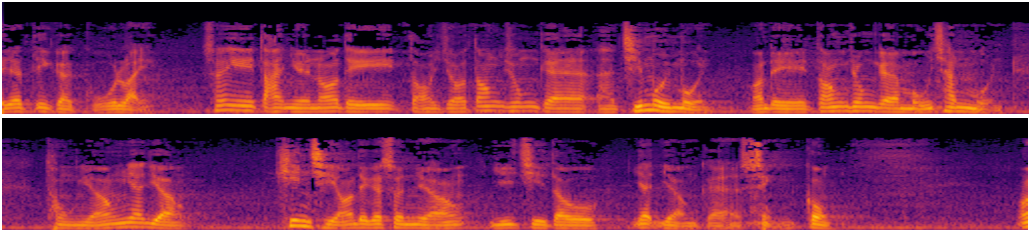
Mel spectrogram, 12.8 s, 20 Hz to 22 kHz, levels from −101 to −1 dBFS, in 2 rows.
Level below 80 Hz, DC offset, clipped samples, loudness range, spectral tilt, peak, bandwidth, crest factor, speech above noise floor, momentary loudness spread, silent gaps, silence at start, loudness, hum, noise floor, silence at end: -58 dBFS; under 0.1%; under 0.1%; 3 LU; -5 dB/octave; -8 dBFS; 10.5 kHz; 20 dB; 21 dB; 15 LU; none; 0 s; -27 LUFS; none; -48 dBFS; 0 s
